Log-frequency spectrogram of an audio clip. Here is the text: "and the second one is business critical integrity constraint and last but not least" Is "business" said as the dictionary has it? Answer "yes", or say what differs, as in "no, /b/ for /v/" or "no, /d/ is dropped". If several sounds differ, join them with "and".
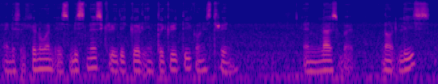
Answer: no, /s/ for /z/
